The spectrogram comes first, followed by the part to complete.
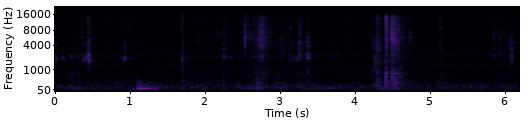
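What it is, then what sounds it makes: Soap bar being carved. A metal blade carves shavings and chunks off a solid purple soap bar held in the hand. The sound is quiet, bright, crisp scraping and crackling, with short dry cuts and a soft low thump early on. The strongest rasping bursts come near the middle and end.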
